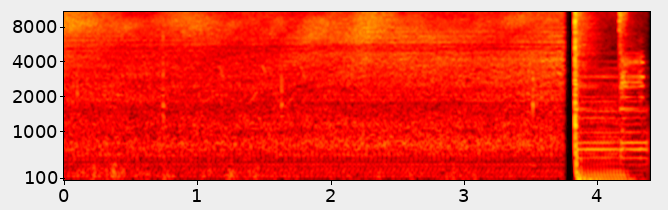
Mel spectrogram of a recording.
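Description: Steady outdoor road noise, a low vehicle rumble with hiss, as a pickup truck drives along a rural road. Near the end it cuts off abruptly and music starts.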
